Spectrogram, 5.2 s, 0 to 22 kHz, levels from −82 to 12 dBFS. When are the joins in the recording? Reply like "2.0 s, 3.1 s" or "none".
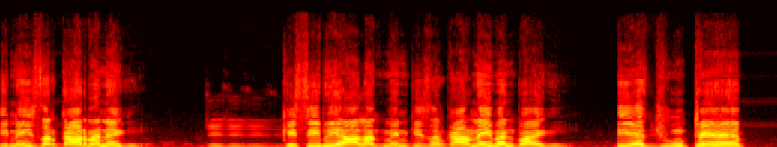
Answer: none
